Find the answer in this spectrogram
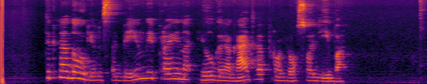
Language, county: Lithuanian, Tauragė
